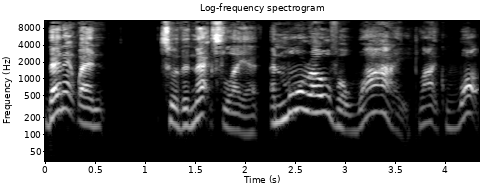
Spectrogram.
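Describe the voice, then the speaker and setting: Talking at a very slow pace, a man uses a British accent. His pitch is fairly high. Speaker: podcast host. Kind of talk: monologue to listeners, casual and confessional. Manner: conversational, self-deprecating, swears casually.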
